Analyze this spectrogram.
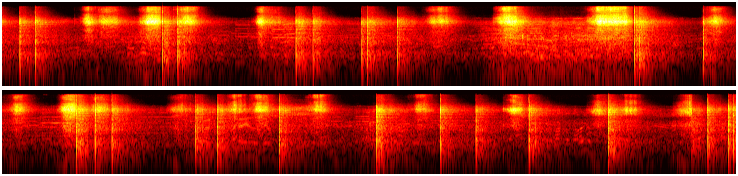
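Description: Fireworks bang and crackle loudly overhead, over and over.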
